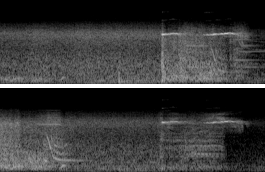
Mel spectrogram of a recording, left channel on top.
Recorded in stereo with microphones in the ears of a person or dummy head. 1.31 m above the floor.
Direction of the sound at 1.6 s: 10° left (ahead or behind).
